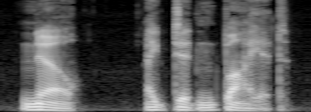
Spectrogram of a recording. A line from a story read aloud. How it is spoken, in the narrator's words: he answered as coldly and with as much hauteur as possible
